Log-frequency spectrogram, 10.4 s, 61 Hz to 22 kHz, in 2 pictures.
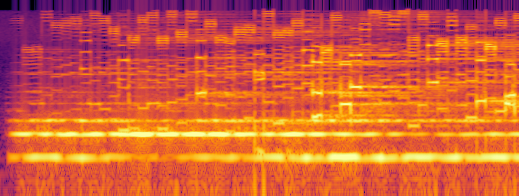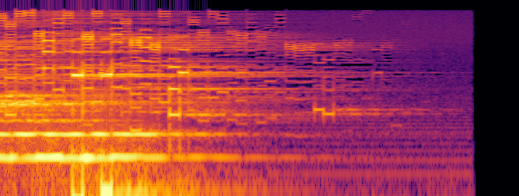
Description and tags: A cool sound made on an inexpensive Fender Telecaster, a GK-2 pickup and a Roland GR-33 Guitar Synth.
